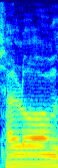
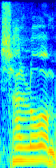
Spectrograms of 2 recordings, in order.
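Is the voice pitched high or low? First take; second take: low; high. First: It is said in a low, gloomy voice. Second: It is said in a high, bright voice. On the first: The speaker seems to be unwell today. "제 목소리가 좀 저음이고 좀 이렇게 원래 좀 약간 우울하잖아요" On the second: The speaker seems to be healthy today. "톤이 샬롬 이렇게 높으면"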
